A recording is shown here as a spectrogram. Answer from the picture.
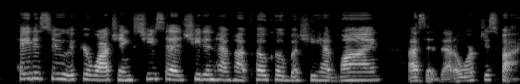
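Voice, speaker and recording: A woman with a slight Southern US accent, a bright, sharp tone and fairly high pitch, at a fairly quick pace with ordinary pitch variation, in a dry, close sound with no echo. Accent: Southern twang, slight. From US South, Georgia. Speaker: model and actress. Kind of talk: casual chat.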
